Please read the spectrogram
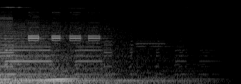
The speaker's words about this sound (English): Oh no! Look at the cars. Let's park and walk.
